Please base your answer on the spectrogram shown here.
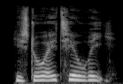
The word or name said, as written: historieteori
